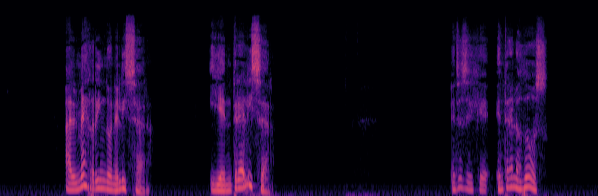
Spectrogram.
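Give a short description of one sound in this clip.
A young man speaks expressively into a close microphone, in short bursts with pauses.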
